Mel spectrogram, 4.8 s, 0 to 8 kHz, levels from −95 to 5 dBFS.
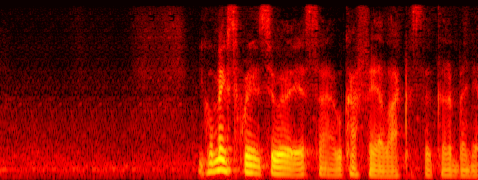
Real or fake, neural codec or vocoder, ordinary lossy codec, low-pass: fake; codec, 16 kHz, 1.1 kbps, Voila-Tokenizer; none; 7.2 kHz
